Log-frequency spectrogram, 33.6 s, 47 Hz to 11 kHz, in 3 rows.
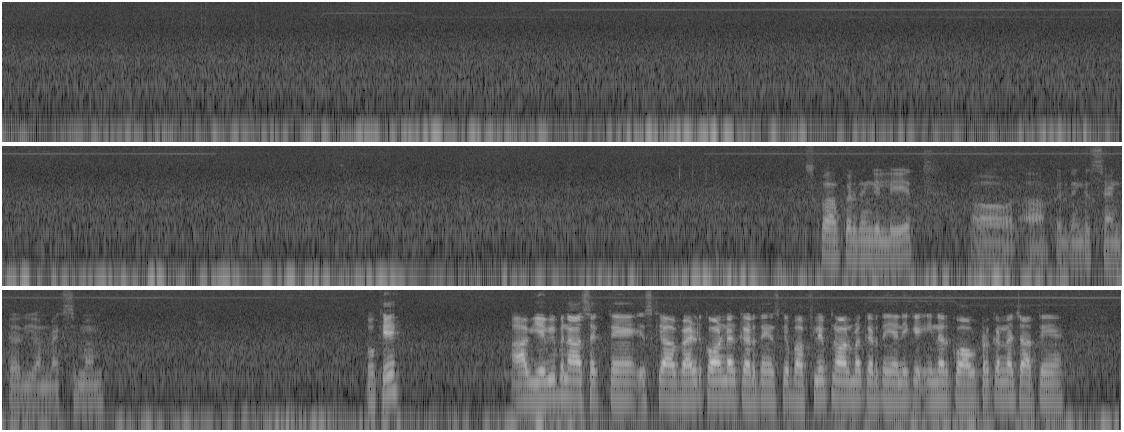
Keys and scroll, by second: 18.0-18.3 typing, 24.8 typing.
